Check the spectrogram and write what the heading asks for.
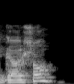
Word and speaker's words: Gochoel: It's actually Gochoel. It's okay. – Gochoel. – Yeah. – God, that was close. – I just like to say it rhymes with social. So simple way to remember.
